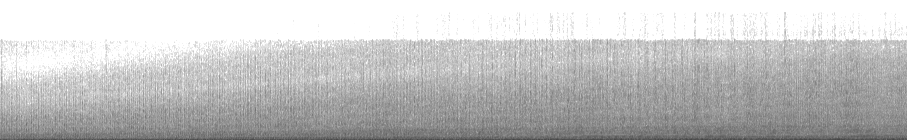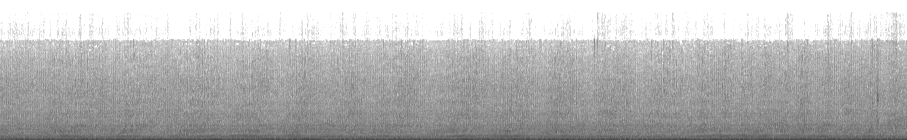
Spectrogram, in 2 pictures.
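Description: Propeller airplane engine in the X-Plane flight simulator, set near Toronto City Centre airport, holds a steady loud drone with a low rumble and layered harmonic tones that slowly rise in pitch as the throttle advances, continuous with no talk.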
